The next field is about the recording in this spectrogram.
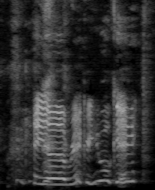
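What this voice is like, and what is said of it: Cartoon character voice impression. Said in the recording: “I can't do a Morty impression.”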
